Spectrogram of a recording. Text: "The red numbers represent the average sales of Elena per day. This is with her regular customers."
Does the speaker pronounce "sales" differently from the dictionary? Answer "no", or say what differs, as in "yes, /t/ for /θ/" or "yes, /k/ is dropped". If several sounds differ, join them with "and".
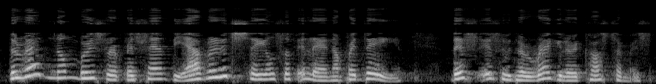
yes, /s/ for /z/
